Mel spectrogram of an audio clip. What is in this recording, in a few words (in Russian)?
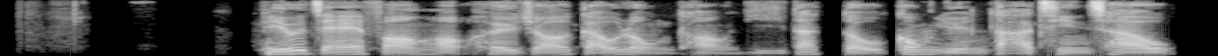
Гонконгский; 的士喺跑馬地禮頓里兜左幾個圈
